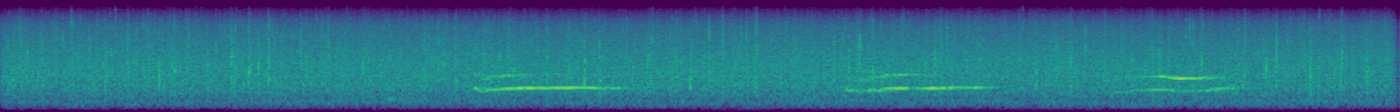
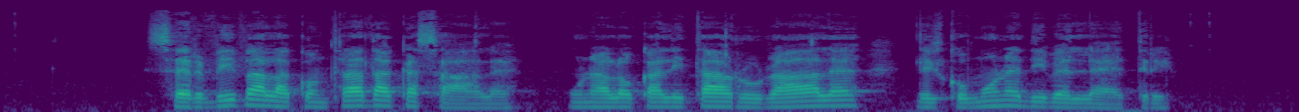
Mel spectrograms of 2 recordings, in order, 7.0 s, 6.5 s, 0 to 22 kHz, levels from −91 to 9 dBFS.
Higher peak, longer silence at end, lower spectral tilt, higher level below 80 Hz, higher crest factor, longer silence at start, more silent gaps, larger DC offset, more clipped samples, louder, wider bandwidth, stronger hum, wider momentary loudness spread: first, -2 dBFS vs -18 dBFS; second, 0 s vs 0.65 s; second, 1.5 dB/octave vs -3.5 dB/octave; second, under -90 dBFS vs -76 dBFS; about the same, 22 dB vs 20 dB; second, 0 s vs 0.75 s; neither; neither; neither; first, -22 LUFS vs -38 LUFS; about the same, 16.5 kHz vs 16 kHz; neither; second, 9 LU vs 12 LU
